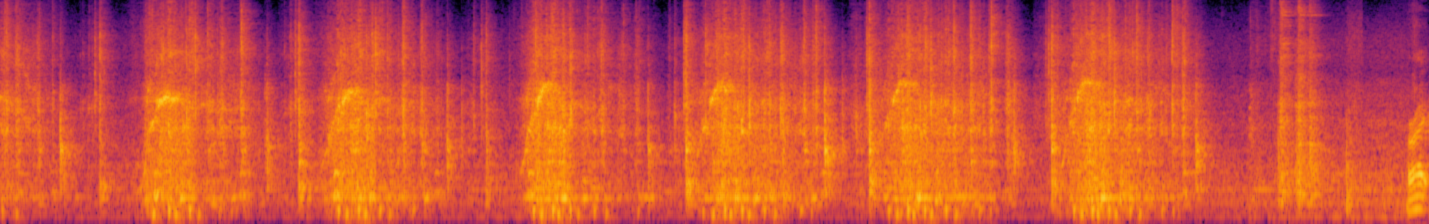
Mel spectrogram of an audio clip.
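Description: A small engine is pull-started repeatedly by its cord during a compression test, with a gauge fitted, giving about six rhythmic bursts of rope-pull cranking and whirring, close and moderately loud, each separated by brief pauses.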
